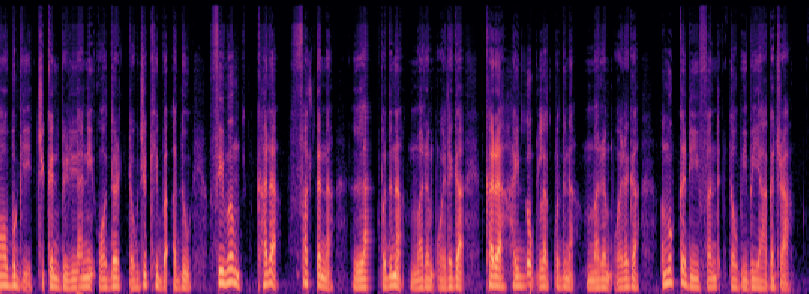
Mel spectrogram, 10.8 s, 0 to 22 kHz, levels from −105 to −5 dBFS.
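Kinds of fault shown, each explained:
Short concealed packet loss: Two brief smears, one at 0.97 to 1.03 s and one at 6.14 to 6.19 s, where the speech wobbles for an instant before settling back. In each case about 40 ms of the call arrived too late for the decoder, and the receiver covered the hole with roughly 35 to 40 ms of continued sound, carrying on the preceding pitch or its noisy texture, then cross-faded into the real audio.
Long network dropout: Right after "ꯑꯗꯨ ꯐꯤꯕꯝ ꯈꯔ ꯐꯠꯇꯅ", from 4.87 to 5.06 s, the last sound is held on as a fading buzz or hiss that thins into about 50 ms of near silence before the speech resumes further along. Roughly 160 ms of audio is gone, likely because nothing reached the receiver for that stretch, so it extended the previous sound to fill the gap and then gave up.
Burst of packet loss: At 6.95 to 7.03 s, just before "ꯂꯥꯛꯄꯗꯨꯅ ꯃꯔꯝ", the speech briefly freezes into a held, softening buzz or hiss and then jumps ahead. 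About 60 ms of consecutive audio was lost or arrived too late to play, and the receiver stretched the last sound across the gap while turning it down, so the segment in between never appears.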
